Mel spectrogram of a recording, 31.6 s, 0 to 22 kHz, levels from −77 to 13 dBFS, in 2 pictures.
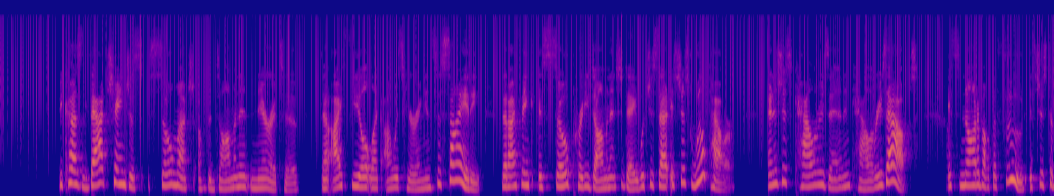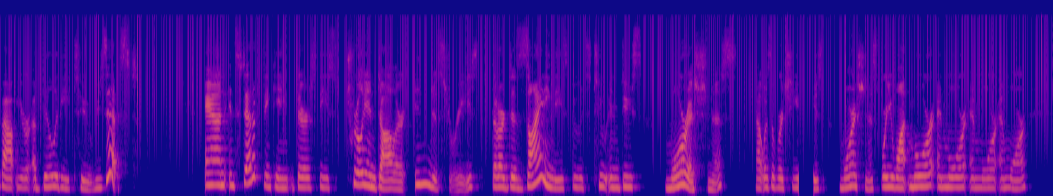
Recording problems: crackle, like an old record; noticeable; 15 dB below the speech
audio cutting out; at 28 s

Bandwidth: 15.5 kHz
